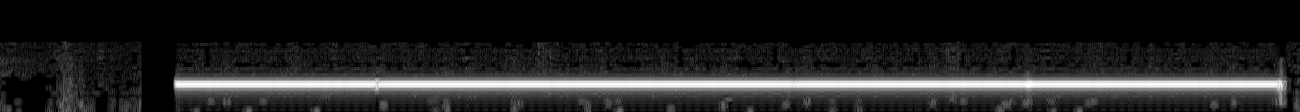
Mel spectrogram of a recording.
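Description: Fire dispatch radio alert tone: one steady, high pure beep that starts about a second in and holds for more than five seconds, heard over the radio channel. It signals that a new box alarm dispatch is about to be read out.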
